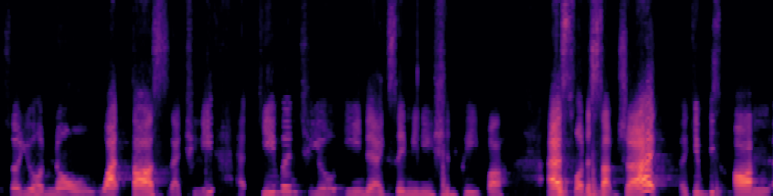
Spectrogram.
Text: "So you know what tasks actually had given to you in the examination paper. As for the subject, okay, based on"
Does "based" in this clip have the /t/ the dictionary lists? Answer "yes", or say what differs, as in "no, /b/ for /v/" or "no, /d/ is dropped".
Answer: no, /t/ is dropped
